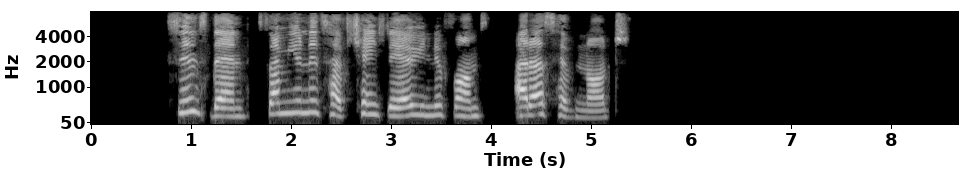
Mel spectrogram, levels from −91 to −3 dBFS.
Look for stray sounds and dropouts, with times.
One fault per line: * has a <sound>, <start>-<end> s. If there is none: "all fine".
all fine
